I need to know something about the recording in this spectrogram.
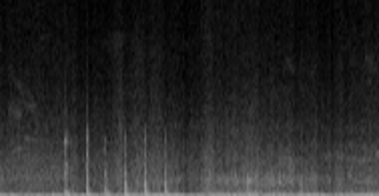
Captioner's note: door knocking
